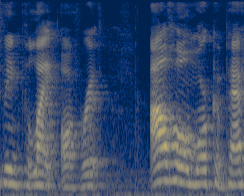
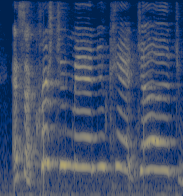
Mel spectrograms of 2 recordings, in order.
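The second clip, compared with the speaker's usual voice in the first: much higher, put-on mocking voice; mocking quote. The vlogger mimicking the woman on the podcast, mocking. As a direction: mimic her preachy jab in a high mock voice.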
